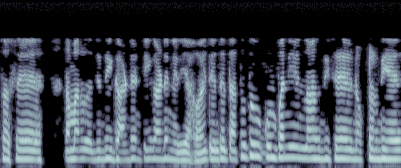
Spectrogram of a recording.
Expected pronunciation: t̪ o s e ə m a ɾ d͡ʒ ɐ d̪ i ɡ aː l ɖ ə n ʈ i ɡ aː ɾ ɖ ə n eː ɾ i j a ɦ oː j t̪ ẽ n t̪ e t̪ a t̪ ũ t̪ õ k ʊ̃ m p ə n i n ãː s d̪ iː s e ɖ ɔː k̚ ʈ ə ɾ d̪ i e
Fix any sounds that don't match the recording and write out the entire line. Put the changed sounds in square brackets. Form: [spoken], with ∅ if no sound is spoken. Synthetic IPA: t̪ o s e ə m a ɾ d͡ʒ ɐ d̪ i ɡ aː [ɾ] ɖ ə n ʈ i ɡ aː ɾ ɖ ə n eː ɾ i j a ɦ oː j t̪ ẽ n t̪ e t̪ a t̪ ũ t̪ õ k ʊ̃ m p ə n i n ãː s d̪ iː s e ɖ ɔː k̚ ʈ ə ɾ d̪ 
